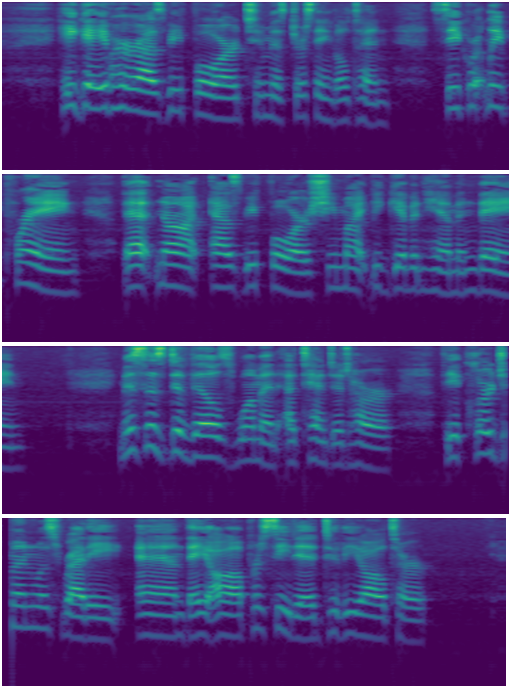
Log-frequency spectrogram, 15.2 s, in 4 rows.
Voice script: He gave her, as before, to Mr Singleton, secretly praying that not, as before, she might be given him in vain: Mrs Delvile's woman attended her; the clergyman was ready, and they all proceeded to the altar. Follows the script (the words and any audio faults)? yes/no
no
